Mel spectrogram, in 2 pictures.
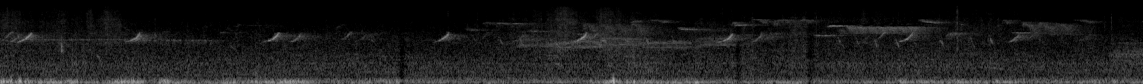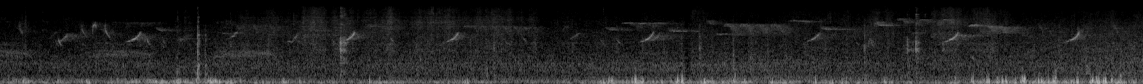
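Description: A bird repeating a short chirp every second or so, over a low, uneven rumbling noise.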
